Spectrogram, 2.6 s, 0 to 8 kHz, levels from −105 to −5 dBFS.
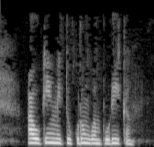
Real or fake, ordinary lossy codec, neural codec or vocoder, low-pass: real; MP3, 32 kbps; none; 7.2 kHz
